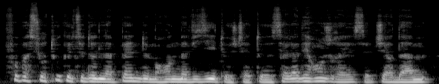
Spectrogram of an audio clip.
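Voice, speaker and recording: A man with a husky, dark voice voicing a jovial, folksy old noblewoman. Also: medium pitch, a little fast, lightly acted. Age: older. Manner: folksy, familiar, rambling. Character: homely, jovial old female marquise.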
